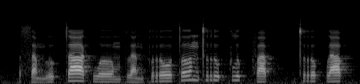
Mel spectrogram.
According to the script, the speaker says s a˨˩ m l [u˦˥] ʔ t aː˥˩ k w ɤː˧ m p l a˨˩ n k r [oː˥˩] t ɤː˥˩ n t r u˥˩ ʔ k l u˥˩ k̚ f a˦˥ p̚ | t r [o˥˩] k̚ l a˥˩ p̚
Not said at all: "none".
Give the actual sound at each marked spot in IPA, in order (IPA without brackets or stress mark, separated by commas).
u˥˩, oː˥˩, o˥˩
